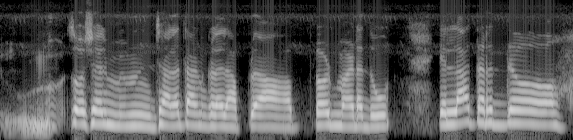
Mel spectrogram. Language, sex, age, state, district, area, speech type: Kannada, female, 18-30, Karnataka, Tumkur, rural, spontaneous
